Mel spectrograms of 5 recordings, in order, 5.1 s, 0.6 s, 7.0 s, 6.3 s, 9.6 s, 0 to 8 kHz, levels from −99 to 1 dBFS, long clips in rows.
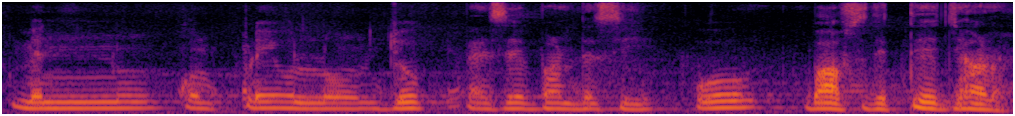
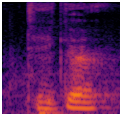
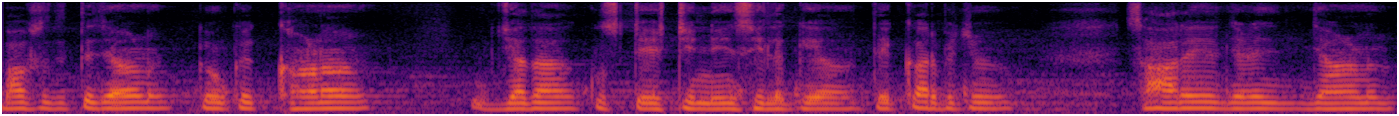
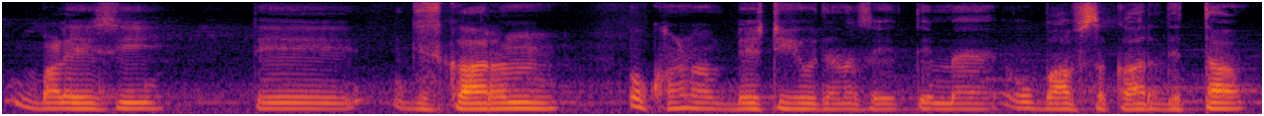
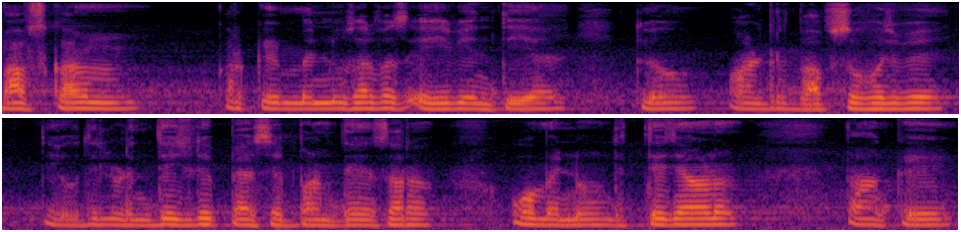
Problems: background sounds at intervals, continuous background conversations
